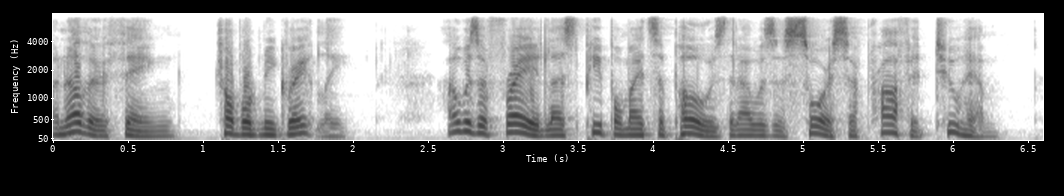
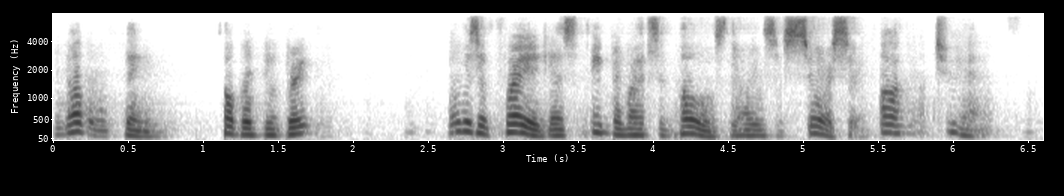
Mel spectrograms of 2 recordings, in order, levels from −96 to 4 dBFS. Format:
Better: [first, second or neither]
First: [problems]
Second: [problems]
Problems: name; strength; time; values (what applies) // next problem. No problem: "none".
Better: first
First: none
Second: noise reduction (neural mask model DeepFilterNet 3)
